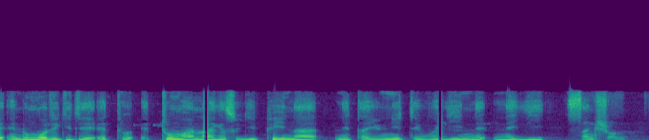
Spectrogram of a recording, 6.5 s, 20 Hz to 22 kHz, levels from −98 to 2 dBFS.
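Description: Speech over a G.722 wideband link, with packet loss on the ADPCM call at 2.04 s and 4.38 s. Each time, roughly 40 ms, about two packets' worth, drops to hard-edged silence. When the sound resumes, the decoder's predictor and step size briefly disagree with the sender's, so the speech returns slightly distorted.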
